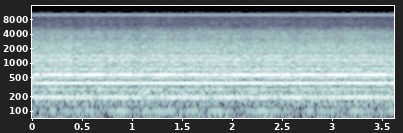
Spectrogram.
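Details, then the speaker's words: Lathe converted to a 3-phase motor on a VFD, just over 33 Hz, with Arduino RPM display; even steady hum with clean drive tones, no knocking, grinding or speed wobble. Loud only from mic auto-level; quieter than before. "The lathe sounds very loud on video. This is not really the case. It's an effect of the microphone being auto level setting."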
